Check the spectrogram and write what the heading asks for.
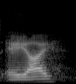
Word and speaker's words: Ai: I've been told by Hebrew or Old Testament scholars that it's pronounced I. You would probably know it more as AI, right? After the fall of Jericho, they went to I or AI.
